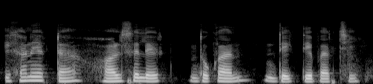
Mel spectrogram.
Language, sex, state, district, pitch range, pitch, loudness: Bengali, male, West Bengal, Alipurduar, 140-170 Hz, 150 Hz, -19 LUFS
